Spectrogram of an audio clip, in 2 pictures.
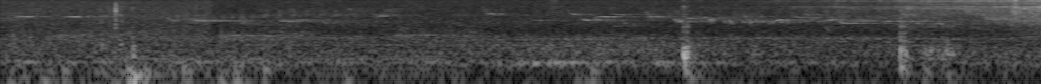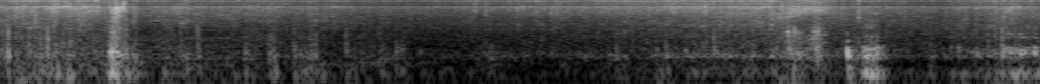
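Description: Reeds and long grass brushing and scraping against a camera held low at the side of a drifting boat. The rustling swells to a loud hiss about halfway through and again near the end, with sharp knocks as stems strike the microphone.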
